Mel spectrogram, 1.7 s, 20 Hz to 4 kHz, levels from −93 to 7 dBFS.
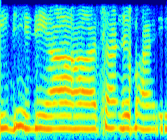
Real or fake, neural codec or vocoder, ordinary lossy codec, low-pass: real; none; none; 3.6 kHz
